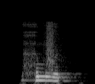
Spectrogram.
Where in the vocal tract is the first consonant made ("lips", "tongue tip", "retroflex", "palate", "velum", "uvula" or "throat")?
throat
